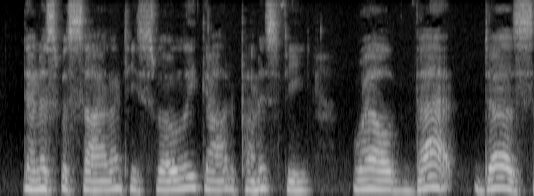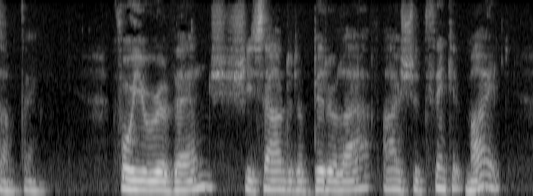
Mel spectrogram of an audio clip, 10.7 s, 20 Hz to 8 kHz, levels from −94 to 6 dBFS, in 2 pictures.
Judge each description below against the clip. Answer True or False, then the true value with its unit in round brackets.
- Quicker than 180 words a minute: False (170 wpm)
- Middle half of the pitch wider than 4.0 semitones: False (2.4 semitones)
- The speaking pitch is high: False (140 Hz)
